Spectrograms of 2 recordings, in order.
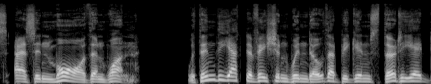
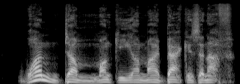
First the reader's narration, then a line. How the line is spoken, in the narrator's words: he muttered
